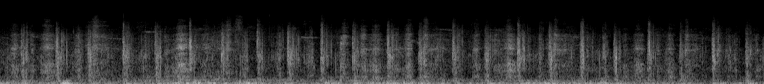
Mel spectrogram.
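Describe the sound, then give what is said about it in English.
Footsteps of someone running past thud in a quick, steady rhythm, many hard strikes over a constant noisy background, with no voices. “They take a photo, their shadow covering the flower, and resume running. Someone runs past.”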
